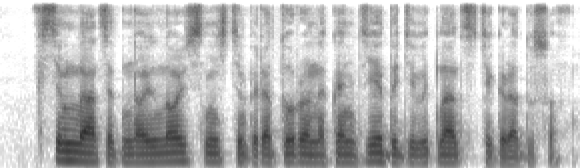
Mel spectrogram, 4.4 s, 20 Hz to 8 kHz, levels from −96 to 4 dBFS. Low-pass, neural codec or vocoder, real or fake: 7.2 kHz; codec, 16 kHz, 2 kbps, FunCodec, trained on LibriTTS, 25 frames a second; fake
